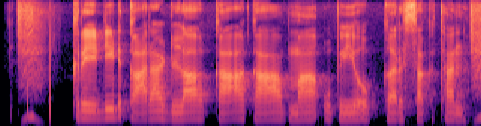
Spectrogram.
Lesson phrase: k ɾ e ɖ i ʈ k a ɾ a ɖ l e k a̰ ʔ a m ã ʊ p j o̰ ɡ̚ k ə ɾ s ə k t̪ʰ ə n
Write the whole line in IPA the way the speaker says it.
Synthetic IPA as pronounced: k ɾ e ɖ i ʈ k a ɾ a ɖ l a k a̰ k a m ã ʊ p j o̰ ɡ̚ k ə ɾ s ə k t̪ʰ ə n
